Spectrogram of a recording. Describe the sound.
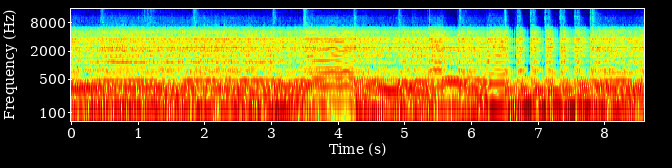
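Electric guitar played through a Silverback distortion pedal: loud, saturated sustained chords with wavering notes, followed by a run of rapid, tight muted chugs near the end.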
